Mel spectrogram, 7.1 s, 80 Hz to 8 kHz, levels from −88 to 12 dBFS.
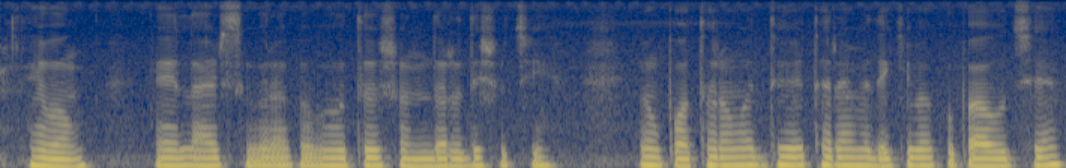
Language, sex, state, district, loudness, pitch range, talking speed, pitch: Odia, male, Odisha, Malkangiri, -14 LUFS, 125-140 Hz, 120 wpm, 135 Hz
